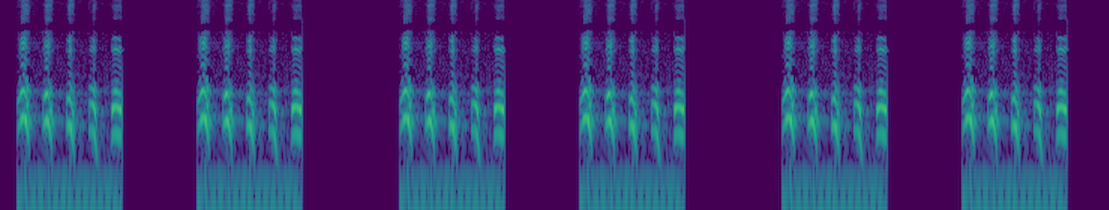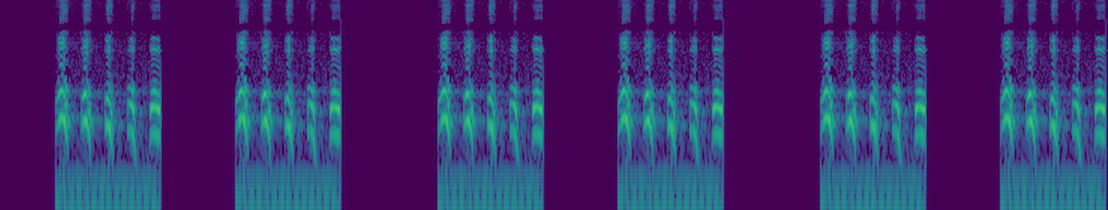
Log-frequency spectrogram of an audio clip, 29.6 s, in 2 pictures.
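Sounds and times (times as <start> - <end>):
Santa Claus laughing: 0.2 - 1.7, 2.6 - 4.1, 5.3 - 6.8, 7.7 - 9.2, 10.4 - 11.9, 12.8 - 14.3, 15.5 - 17.0, 17.9 - 19.4, 20.6 - 22.1, 23.0 - 24.5, 25.7 - 27.2, 28.1 - 29.5.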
